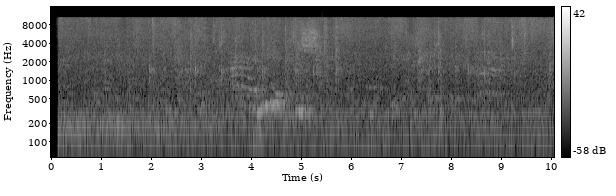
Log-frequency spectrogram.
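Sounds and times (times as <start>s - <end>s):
murmur of room noise: 0.2s - 10.0s.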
